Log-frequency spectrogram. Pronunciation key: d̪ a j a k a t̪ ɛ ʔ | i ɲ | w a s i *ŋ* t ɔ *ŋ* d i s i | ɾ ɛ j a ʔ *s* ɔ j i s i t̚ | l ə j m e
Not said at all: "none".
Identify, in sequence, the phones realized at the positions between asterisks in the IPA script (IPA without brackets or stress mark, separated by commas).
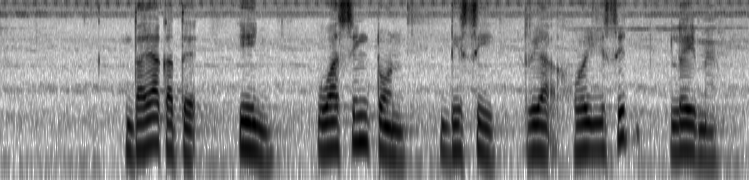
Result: ŋ, n, h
